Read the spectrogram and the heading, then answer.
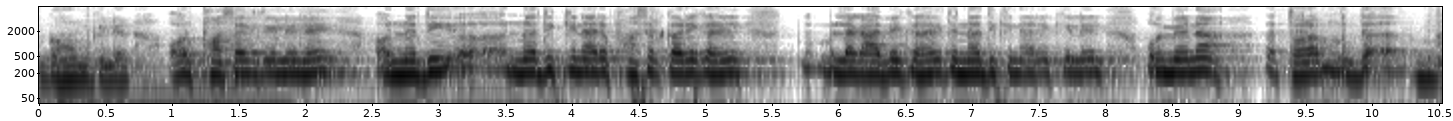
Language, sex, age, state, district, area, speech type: Maithili, male, 60+, Bihar, Sitamarhi, rural, spontaneous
